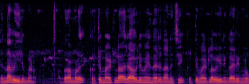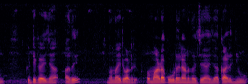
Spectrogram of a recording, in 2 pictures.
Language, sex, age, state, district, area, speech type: Malayalam, male, 30-45, Kerala, Palakkad, urban, spontaneous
